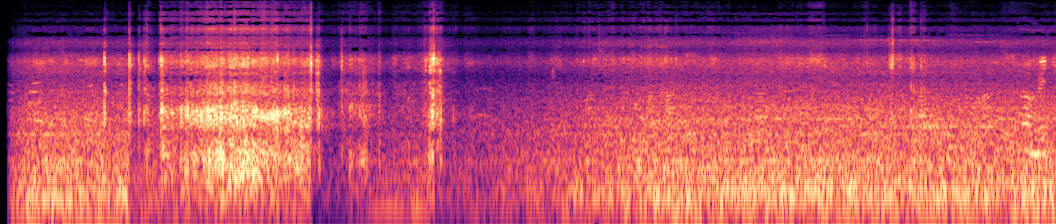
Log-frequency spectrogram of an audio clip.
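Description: Skateboard wheels rolling over rough stone paving, a steady grinding rumble that builds slowly through the second half. Earlier there are a few sharp clacks of the board, the loudest a little past four seconds in.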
